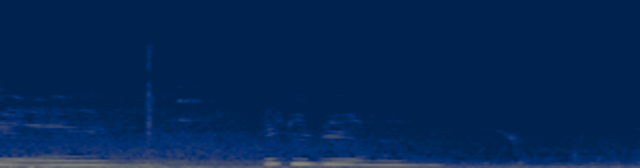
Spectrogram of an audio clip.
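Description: A piglet's two drawn-out, whining calls, each falling slowly in pitch and lasting about a second; the second comes about two seconds in.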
